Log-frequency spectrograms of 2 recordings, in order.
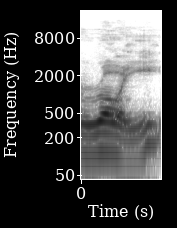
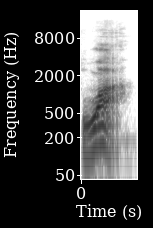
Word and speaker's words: roi: So like a king, if you say king in French, that's r oi. um which is not roy, it's wa lea. That is how you say the king.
